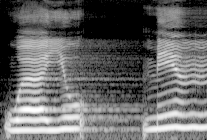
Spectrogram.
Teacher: Ada hamzah punya sifat namanya syiddah, jadi suaranya tertahan ya, kuat.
